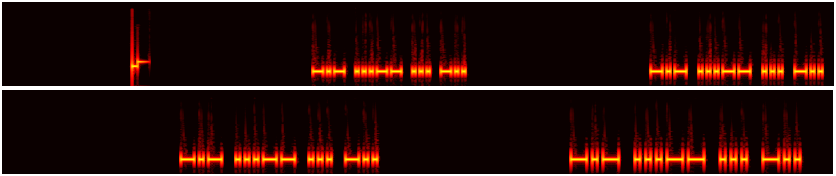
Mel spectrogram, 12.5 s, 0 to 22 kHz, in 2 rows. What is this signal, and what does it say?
Morse code, heard as a keyed tone, about 37 wpm, 700 Hz. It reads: K3SD K3SD K3SD K3SD
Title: Speed Racing - USA 1x2 Call Signs 30wpm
